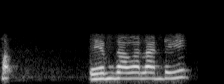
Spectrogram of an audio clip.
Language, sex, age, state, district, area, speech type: Telugu, female, 60+, Telangana, Hyderabad, urban, conversation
